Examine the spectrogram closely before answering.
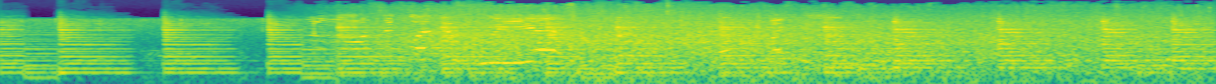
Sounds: music
speech
run

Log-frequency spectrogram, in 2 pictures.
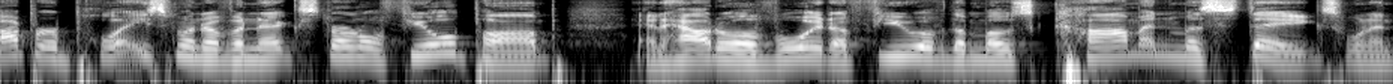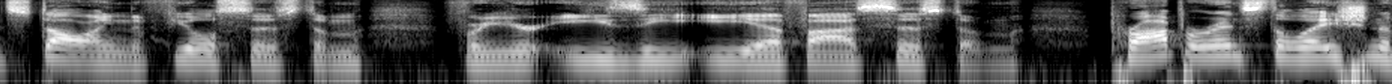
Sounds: speech

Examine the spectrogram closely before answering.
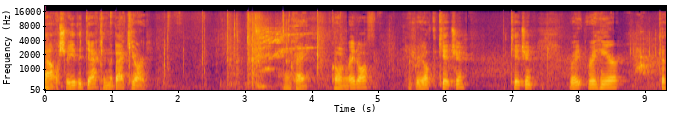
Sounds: speech

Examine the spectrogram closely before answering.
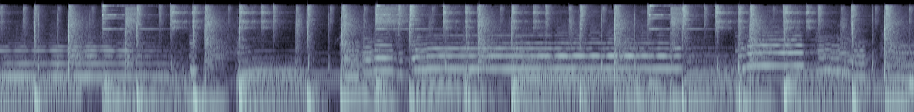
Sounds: music

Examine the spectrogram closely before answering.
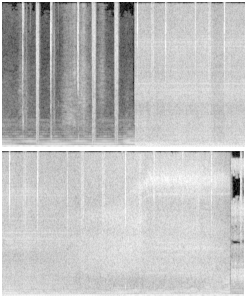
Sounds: music

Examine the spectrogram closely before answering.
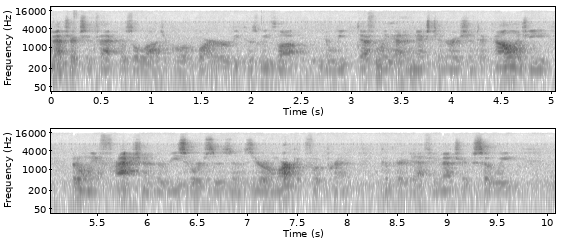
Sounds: speech
inside a small room

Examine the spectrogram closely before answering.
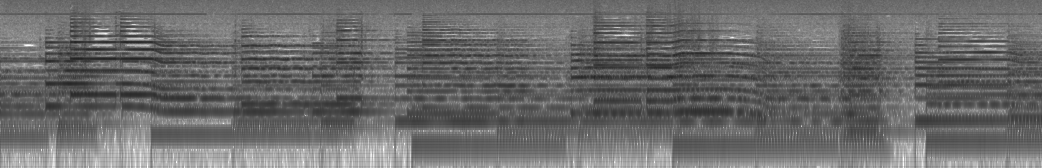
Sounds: steel guitar
musical instrument
plucked string instrument
music
guitar
zither

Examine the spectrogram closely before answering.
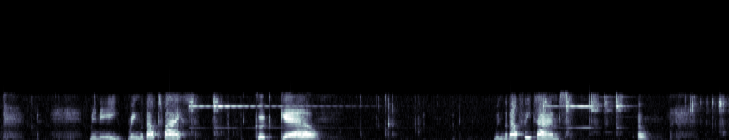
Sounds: speech

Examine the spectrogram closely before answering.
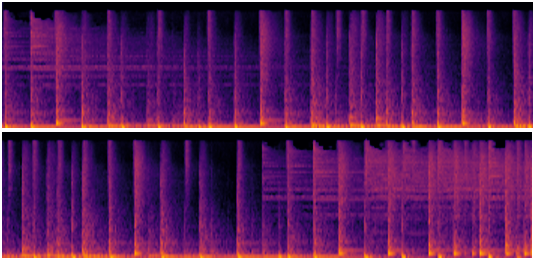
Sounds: music

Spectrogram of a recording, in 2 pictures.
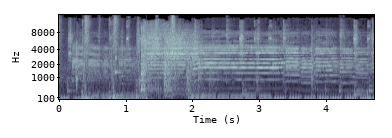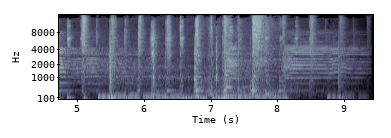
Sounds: music

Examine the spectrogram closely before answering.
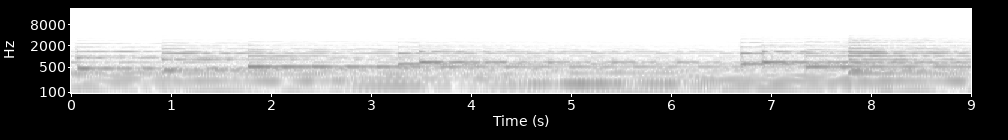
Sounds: piano
music
electronic music

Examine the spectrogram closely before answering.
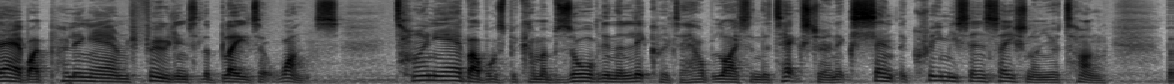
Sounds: speech

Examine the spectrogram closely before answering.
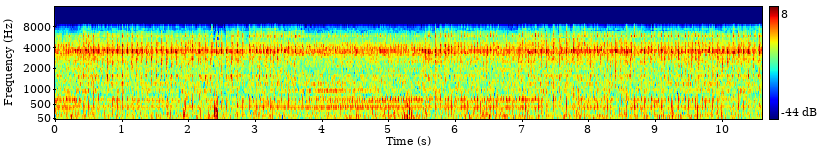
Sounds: vehicle

